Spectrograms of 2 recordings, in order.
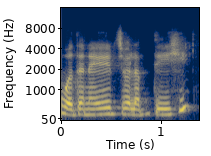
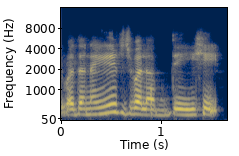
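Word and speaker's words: ವದನೈರ್ಜ್ವಲದ್ಭಿಃ: ಬಿಡಿಸಿದಾಗ ಎರಡು ಪದಗಳಾಗುತ್ತೆ ಯಾವುದು ವದನೈರ್ ಜ್ವಲಬ್ದಿಹಿ ವದನೈಹಿ ಜ್ವಲಬ್ದಿಹಿ ಅಂತ ಸೋ ಕೂಡಿ ಹೇಳಿ ವದನೈರ್ ಜ್ವಲಬ್ದಿಹಿ ಯಾಕಂದ್ರೆ ಅಲ್ಲಿ ಅರ್ಕಾವಳಿ ಬರುತ್ತೆ ನೈ ಆದಮೇಲೆ ರ ಹಚ್ಚಬೇಕು ವದನೈರ್ ಜ್ವಲಬ್ದಿಹಿ ಮತ್ತೆ ದ ಕೆ ದೊಡ್ಡ ಭವತ್ತಿದೆ ಸೋ ಹಾಗೆ ಉಚ್ಚಾರಣೆ ಮಾಡಿ ಆಮೇಲೆ ನೋಡಿ ಇಲ್ಲಿ ಜ್ವಲಬ್ದಿಹಿ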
